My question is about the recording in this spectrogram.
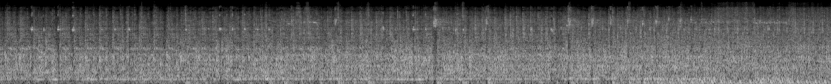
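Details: VW Super Beetle Volksrod flat-four on its first cold start after rewiring: an uneven, stumbling beat with irregular gaps as a cylinder drops out; misfire, owner unsure whether ignition or one side of the carburetor.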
